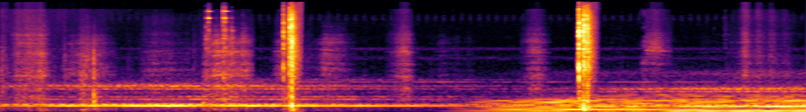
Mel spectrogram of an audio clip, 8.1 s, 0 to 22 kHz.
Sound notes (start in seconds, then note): 2.8 electrical clicking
